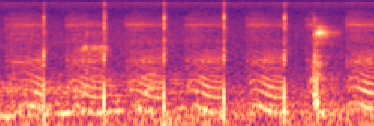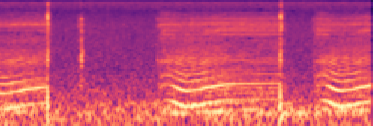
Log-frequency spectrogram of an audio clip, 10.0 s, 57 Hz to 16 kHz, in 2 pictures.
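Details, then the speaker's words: Bella Baby wearable breast pump (W38/W42/W40 models compared, rated about 50–55 dB) running: low steady motor hum with rhythmic suction cycles and sharp clicks about once a second. "तो इन सब की ही जो है आवाज़ इसकी जो है वो 55 dB तक जा रही है, इनकी अराउंड 50 dB है।"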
